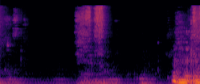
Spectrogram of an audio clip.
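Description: Magic: The Gathering cards being flipped through by hand, with a faint, brief slide of cards about a second in against near-quiet room tone.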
